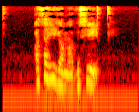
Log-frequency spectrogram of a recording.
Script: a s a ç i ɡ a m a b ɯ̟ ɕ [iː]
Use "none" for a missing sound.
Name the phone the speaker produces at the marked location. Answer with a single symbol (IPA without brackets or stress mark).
iː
